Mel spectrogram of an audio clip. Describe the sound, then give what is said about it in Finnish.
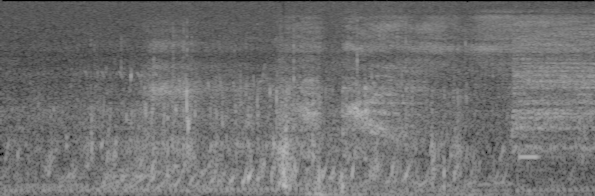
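Water sloshes and bubbles steadily around a small rubber boat on a river while divers work on the bottom below, a busy stream of irregular splashes and gurgles with a brief louder swell midway, and no talking. “tässä kumiveneessä ja lupaavasti näkyy, kun kuplat liikkuu tässä vedenpinnassa, kun siellä on sukeltajat tekee töitä pohjassa.”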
